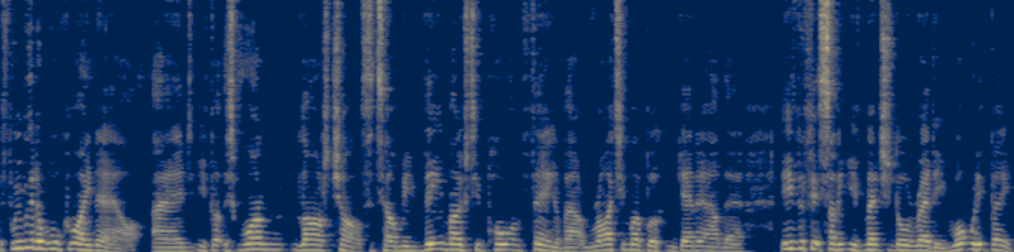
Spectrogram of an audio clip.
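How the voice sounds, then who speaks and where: With an unremarkable speaking voice, a man talks at a fairly quick pace and a fairly high pitch, using ordinary pitch variation and hardly any pauses. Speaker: podcast host. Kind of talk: podcast interview.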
